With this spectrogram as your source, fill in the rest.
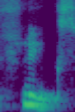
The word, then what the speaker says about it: Fluke: be Whitehead mitchley and flukes which is now pronounced fluk the next infusion of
